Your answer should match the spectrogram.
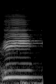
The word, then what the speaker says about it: ü: It's not pronounced U, as in you and I, but Ü, as in the vowels of the word sweet mushed together. Ü.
